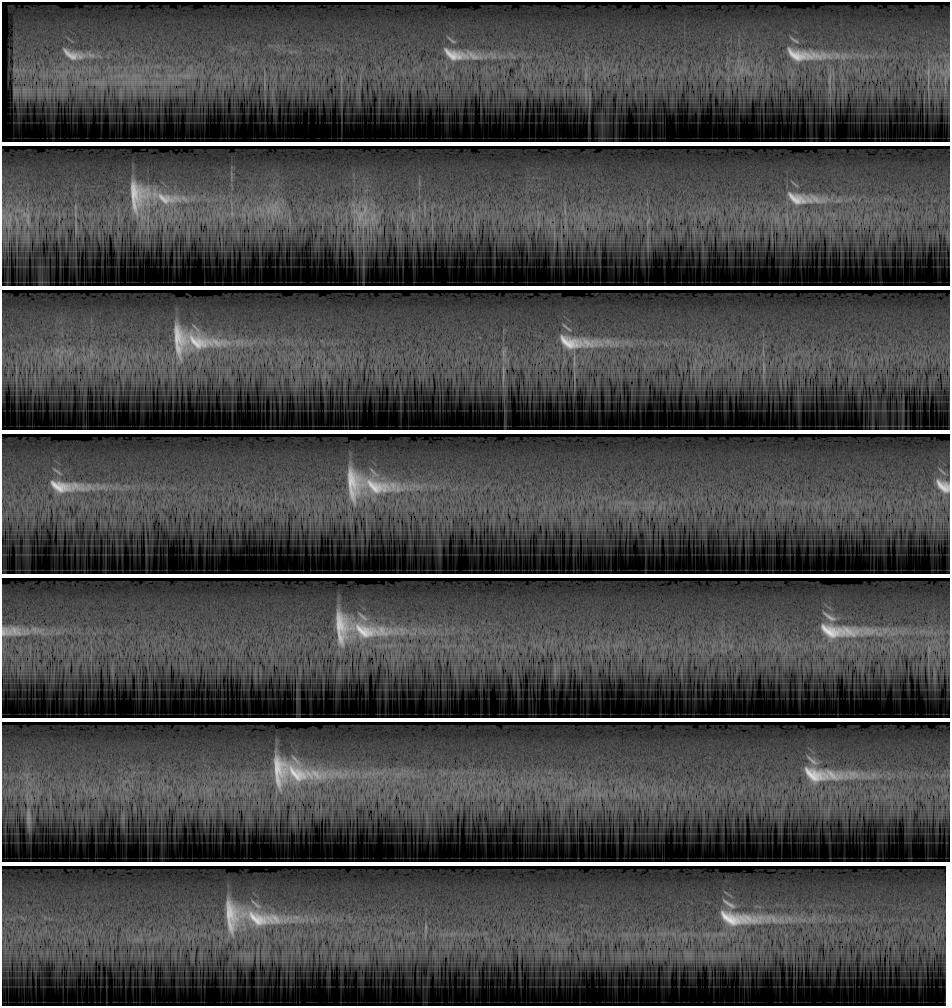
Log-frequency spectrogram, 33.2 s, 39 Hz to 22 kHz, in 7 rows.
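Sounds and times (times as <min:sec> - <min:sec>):
Mountain Bluebird Sialia currucoides: 0:00.3 - 0:02.8, 0:03.8 - 0:06.0, 0:08.6 - 0:09.3, 0:10.3 - 0:11.2, 0:11.8 - 0:13.0, 0:14.4 - 0:15.1, 0:15.9 - 0:16.6, 0:18.9 - 0:19.5, 0:20.6 - 0:21.6, 0:23.0 - 0:26.5, 0:27.6 - 0:33.1.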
